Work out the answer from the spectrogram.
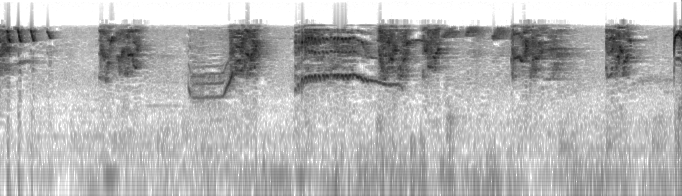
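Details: Orange-headed thrush song used as a lure to get silent birds singing: loud bursts of rich, scratchy high notes alternating with clear whistles that slide down, phrases separated by short pauses.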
